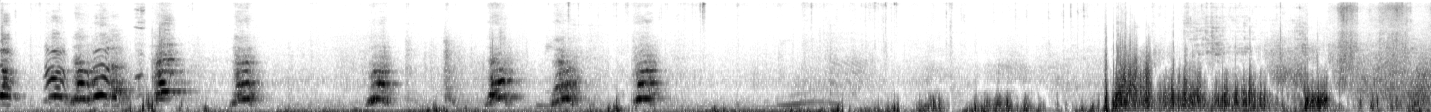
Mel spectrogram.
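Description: A dog barking repeatedly, about eight short barks in the first five seconds. Near the end comes a louder rustling of the plastic shrink wrap on a siding coil being handled.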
